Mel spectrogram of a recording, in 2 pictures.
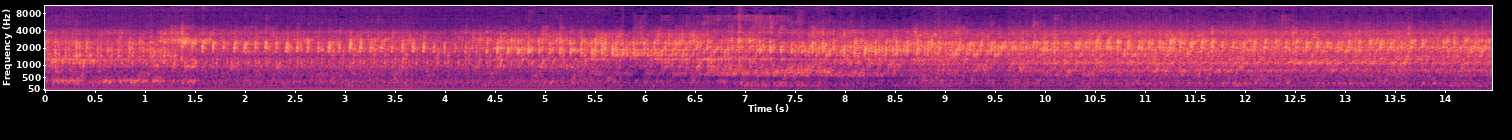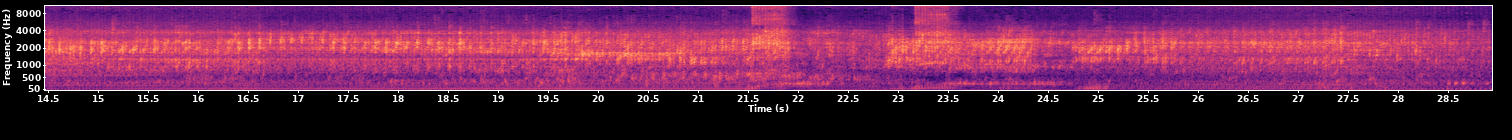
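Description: Swaraj 855 tractor's three-cylinder diesel engine running steadily while driving a belt-driven single-cylinder air compressor mounted beside it. About three quarters of the way through come two short sharp noises, and the steady low engine hum changes after them.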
